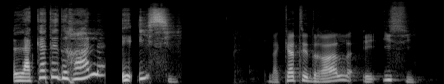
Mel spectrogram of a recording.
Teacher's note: Goes down at the end.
